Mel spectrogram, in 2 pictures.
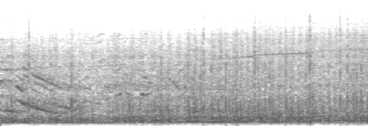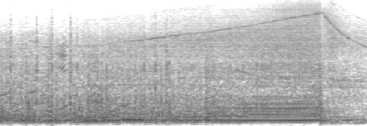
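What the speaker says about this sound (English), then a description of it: "That looks and sounds like a turbocharger." A big rig truck at a truck show in Langford, New York revs its engine hard, the roar rising with a climbing turbocharger whistle before cutting off abruptly near the end.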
